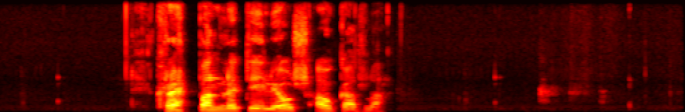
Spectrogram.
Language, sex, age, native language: Icelandic, male, 70-79, Icelandic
